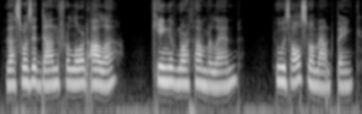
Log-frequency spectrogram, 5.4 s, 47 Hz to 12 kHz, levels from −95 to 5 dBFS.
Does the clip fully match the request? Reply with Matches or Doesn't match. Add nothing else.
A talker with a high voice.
Matches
